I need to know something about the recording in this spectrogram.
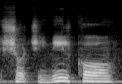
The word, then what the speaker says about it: Xochimilco: The X in the Nahuatl language is pronounced sh, so Lake Xaltocan, Texcoco, Lake Xochimilco, and Lake Chalco.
